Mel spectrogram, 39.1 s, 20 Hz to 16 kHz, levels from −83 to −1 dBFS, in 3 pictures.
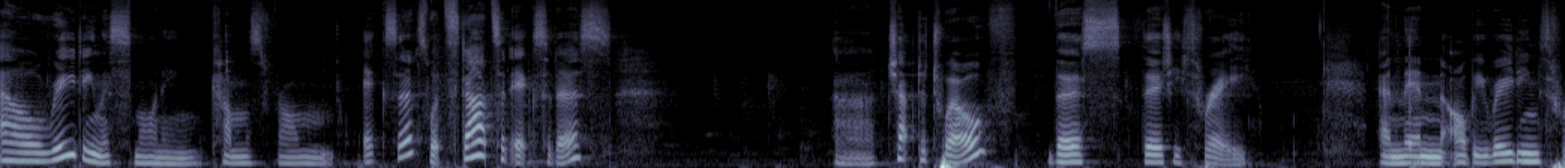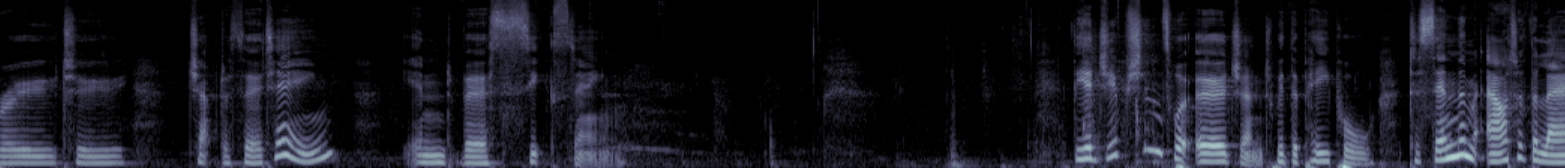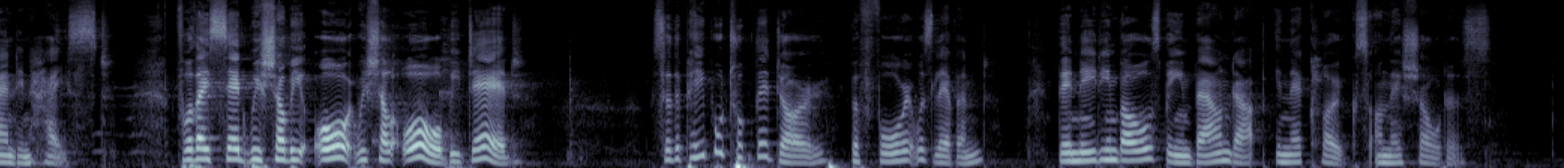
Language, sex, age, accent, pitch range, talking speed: English, female, 40-59, Australian, 145-210 Hz, 125 wpm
